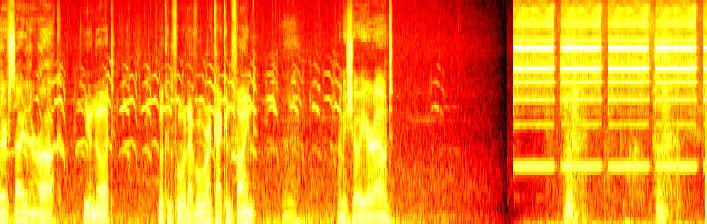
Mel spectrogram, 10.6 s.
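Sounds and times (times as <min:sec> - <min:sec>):
speech: 0:00.0 - 0:06.0
alarm clock ringing with a high electronic tone: 0:07.7 - 0:10.6.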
